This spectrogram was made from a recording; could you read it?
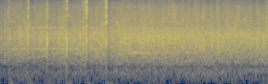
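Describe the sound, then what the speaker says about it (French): A sustained round of applause from a crowd at a junior hockey draft event, many hands clapping steadily and fairly loudly with a few sharper individual claps standing out. "je pense que ça mérite toute une main d'applaudissements"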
